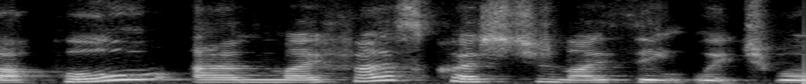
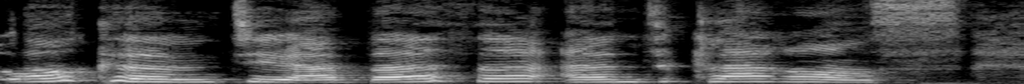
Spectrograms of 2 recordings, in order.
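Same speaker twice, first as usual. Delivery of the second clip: speaking English with a French accent. A host welcomes guests who accepted an invitation, in a French accent. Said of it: "I've got it with a French accent".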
